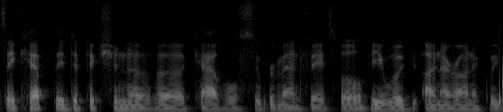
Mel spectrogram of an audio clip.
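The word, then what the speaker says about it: Cavill: But in terms of Is it Cavl or Cavil? Henry Caval or Henry Cavil. Caval. It's Caval. Oh, okay. Yeah, I mispronounced it for years, too.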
